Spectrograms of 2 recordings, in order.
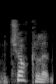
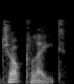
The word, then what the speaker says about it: chocolate: It becomes camera or chocolate often becomes chocolate. Yes, the middle O is often omitted.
